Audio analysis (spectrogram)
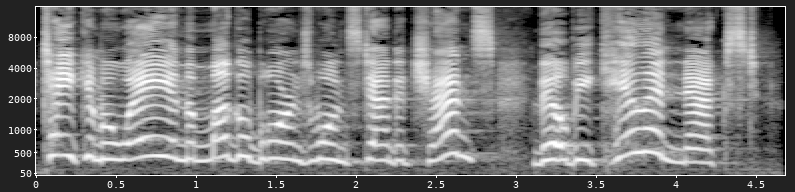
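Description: A woman voicing a huge, gruff, hot-tempered man with loud, rustic speech in a storybook reading. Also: fairly high pitch, animated, moderate pace, heavily acted. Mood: roaring outrage. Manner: loud, roaring, rustic dropped-sound speech.

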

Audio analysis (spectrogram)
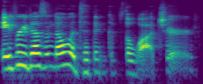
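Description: A woman's voice: high-pitched, fast, gravelly, a little mellow, muffled recording. A woman playing a tabletop roleplaying game, talking casually and thinking her answers through aloud in a thoughtful way. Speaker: player in an actual play podcast.

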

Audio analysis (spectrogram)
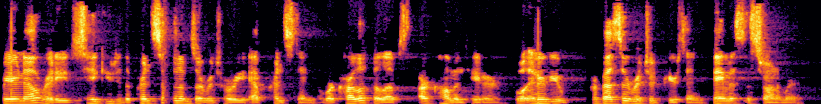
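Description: A man playing a brisk, husky studio announcer in a 1930s-style radio play, reading a scripted handover. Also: medium pitch, darkish tone. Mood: brisk, formal. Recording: dull lo-fi sound.

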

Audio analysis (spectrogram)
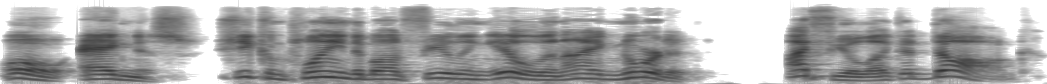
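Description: A man's voice: a little high, very animated, normal speed, a bit bright, husky, full character voice. A man in his sixties playing a grandiose, melodramatic, blustering husband in an old-time radio comedy over a video call. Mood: alarmed, dramatic. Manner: theatrical, grandiose, overwrought. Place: home office, video call. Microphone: computer mic on video call.

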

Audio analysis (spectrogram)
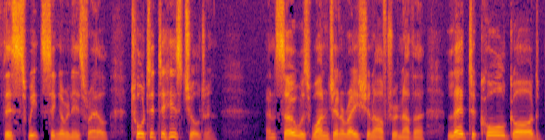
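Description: A man's voice: mid-range voice, mellow, no room sound. Man reading a sermon, dry sound. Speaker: reader of a historical sermon. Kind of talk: sermon read aloud from a script.

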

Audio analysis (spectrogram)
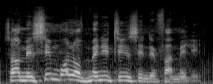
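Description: An older man with a Nigerian accent, telling his conversion testimony as a church apostle, with sudden rises and drops in loudness, on a handheld mic in a large church. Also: high-pitched, very animated, racing. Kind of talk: testimony sermon. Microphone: handheld microphone.

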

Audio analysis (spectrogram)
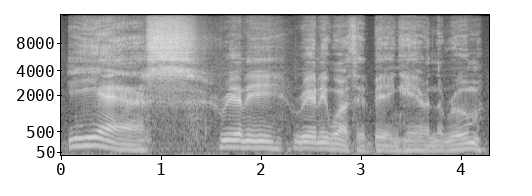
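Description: A man's voice: lowish voice, slow, slight background noise. A man playing an omniscient, sardonic video game narrator, articulate and condescending, toying cruelly with his character. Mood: wry, storybook calm. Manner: theatrical, mocking, condescending, articulate.

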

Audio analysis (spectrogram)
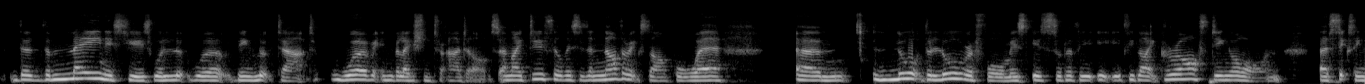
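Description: A middle-pitched woman in her fifties speaks earnestly and deliberately, circling back on her words as she sets out legal concerns. She talks over a laptop webcam on a video call from a small home office. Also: dark tone. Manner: measured, earnest, frequent restarts and fillers. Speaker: legal academic and author. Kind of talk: panel discussion remarks.

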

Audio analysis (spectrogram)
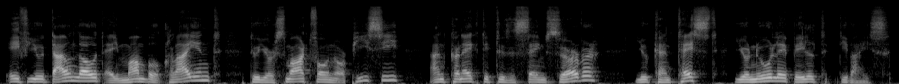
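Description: A methodical man with a Swiss German accent walks through a tech build step by step. His pitch rises and falls a lot as he explains. It is a measured, scripted voice-over. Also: animated, a little mellow. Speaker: electronics video host. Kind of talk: scripted tech tutorial narration.

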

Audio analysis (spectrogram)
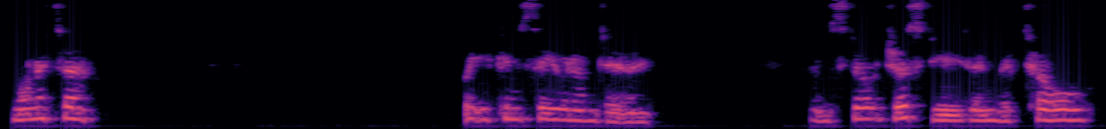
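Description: A woman's voice: lowish voice, gravelly, darkish tone, breathy edge. A middle-aged woman teaching a painting tutorial from her home studio in a chatty, rambling, practical way. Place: home art studio, indoors. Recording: muffled lo-fi home recording.

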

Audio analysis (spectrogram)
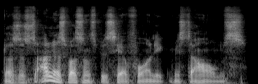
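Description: A man voicing a brisk, excitable male police inspector in an audiobook, urgent and emphatic. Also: rumbling low, breathy edge, heavily acted. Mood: earnest, informative. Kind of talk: audiobook character dialogue.

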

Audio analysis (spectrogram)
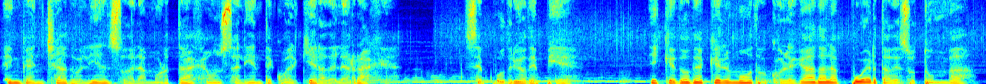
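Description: A man reading a horror story as a narrator, solemn and measured, with dramatic pauses. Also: fairly low pitch, steady tone, darkish tone. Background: background music.

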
